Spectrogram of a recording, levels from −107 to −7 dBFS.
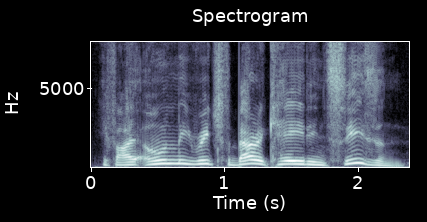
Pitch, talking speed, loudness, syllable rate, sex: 185 Hz, 200 wpm, -15 LUFS, 5.8 syllables/s, male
